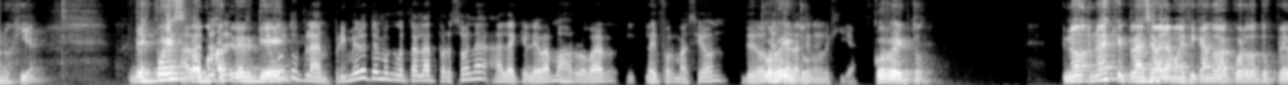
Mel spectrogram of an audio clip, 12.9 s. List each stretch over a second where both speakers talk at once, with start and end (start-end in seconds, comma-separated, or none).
1.8-3.1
